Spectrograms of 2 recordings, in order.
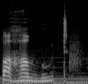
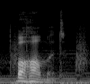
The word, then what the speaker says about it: Bahamut: Carbuncle, Leviathan, Pandemona, Bahamut, not Bahamut, Bahamut.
